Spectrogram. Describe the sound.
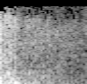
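A ship's gun fires a single warning round, heard as a deep, broad boom that is loud at first and then steadily fades away over about a second.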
